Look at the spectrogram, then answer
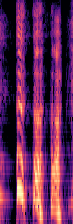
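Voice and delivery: a high, breathy little giggle. Real, not acted. Fan laughing at his own rant about Rippon, high giggle. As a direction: break into a high giggle at your own joke.

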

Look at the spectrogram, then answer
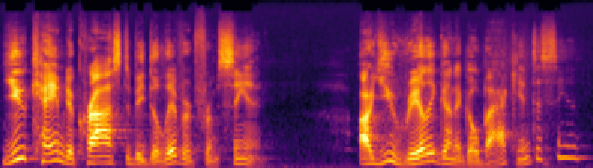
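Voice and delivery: ordinary talk

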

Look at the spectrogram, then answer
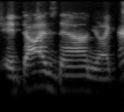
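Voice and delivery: normal talking voice

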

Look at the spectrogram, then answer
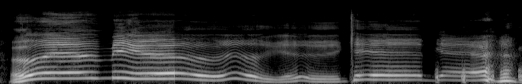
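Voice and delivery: high, slurred mock drunk rock singer; drunk singer impression. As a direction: ham up a wasted singer slurring on stage. Drunk singer mumbling on stage.

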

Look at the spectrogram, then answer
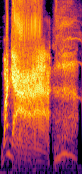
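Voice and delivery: loud, high comic yell of the word; shouted catchphrase. Retold or imitated. Friends quoting their film catchphrase at each other, comic shout. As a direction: bark it out like a running joke. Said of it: "trigger the response".

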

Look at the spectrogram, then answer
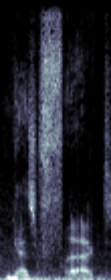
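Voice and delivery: low unvoiced whisper. DM taunting players in a whisper.

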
